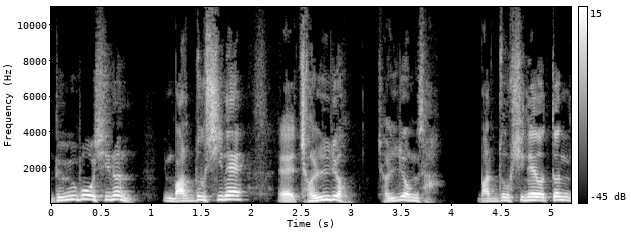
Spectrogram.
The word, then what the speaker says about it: 마르둑: 그 신들 가운데 마르둑 신이 있어요. 말뚝이라고 해도 됩니다. 줄여서 발음하면 말뚝 신이에요.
